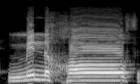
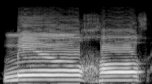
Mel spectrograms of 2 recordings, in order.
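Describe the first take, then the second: First: मिन खौफ with a clean, clear न and no nasal hum, slow; clear izhar. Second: मिन खौफ with a nasal hum on the न; wrong nasal reading. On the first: Teacher showing a student the correct clear reading. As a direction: say मिन crisply, then खौफ. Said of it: "बल्कि क्या पढ़ेंगे". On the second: Teacher showing a student the wrong nasal reading. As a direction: push मिन through the nose before खौफ. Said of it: "ऐसे नहीं पढ़ेंगे". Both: Shown as a demonstration.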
